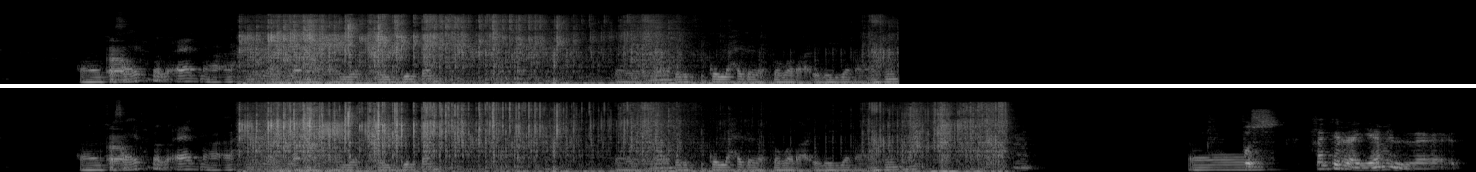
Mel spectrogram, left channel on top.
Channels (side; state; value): left; drops out; at 9.0 s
